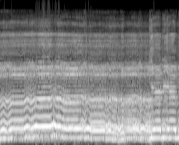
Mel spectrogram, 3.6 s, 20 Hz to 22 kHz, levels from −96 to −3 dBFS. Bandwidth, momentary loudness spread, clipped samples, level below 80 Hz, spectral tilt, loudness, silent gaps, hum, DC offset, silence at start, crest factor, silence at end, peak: 13 kHz; 4 LU; 0.4%; -58 dBFS; -4.5 dB/octave; -9 LUFS; none; none; under 0.1%; 0 s; 8 dB; 0 s; 0 dBFS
